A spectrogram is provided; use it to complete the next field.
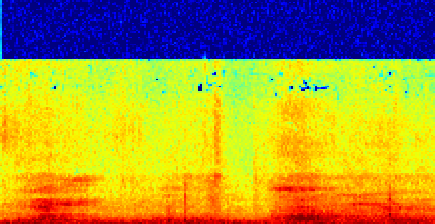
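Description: Soft, airy breathing at a low level during a yoga practice, slow deep inhaling and exhaling, with a slow inhale swelling near the start and another gentle breath a few seconds later, unhurried, with no talking.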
